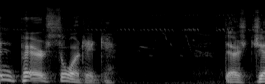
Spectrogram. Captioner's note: birds chirping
